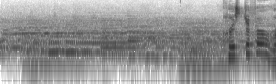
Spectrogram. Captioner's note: audience cheers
